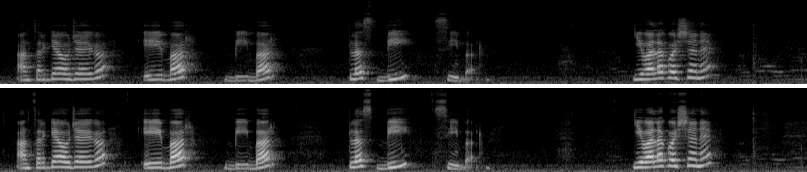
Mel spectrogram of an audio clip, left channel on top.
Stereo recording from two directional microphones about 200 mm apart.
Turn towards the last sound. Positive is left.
turn(degrees=-40)  # may be behind; listen again after turning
